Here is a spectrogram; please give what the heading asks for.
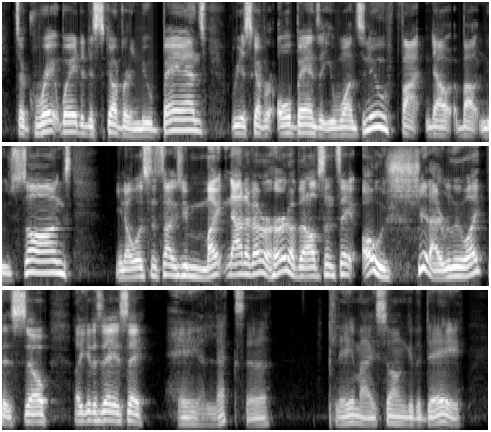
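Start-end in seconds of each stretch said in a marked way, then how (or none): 11.4-14.3 slow, drawn-out, half-whispered voice. Recording in a room with an Alexa that mustn't activate, half-whispering. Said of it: "why'd I whisper?".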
